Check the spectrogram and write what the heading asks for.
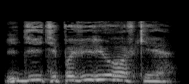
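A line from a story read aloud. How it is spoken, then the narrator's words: Yelling. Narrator (Russian): Заорал Бантер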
